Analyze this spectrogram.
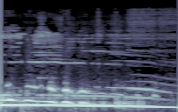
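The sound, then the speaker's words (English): A single long wolf howl, loud, holding a wavering tone for about two seconds before sliding gradually downward at the end. “At this point of the show, we'd like to bring awareness to our Minnesota and Wisconsin wolves.”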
